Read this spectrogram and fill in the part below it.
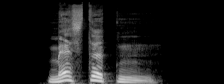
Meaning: inflection of mästen: 1. first/third-person plural preterite 2. first/third-person plural subjunctive II
- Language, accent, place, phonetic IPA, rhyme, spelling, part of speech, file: German, Germany, Berlin, [ˈmɛstətn̩], -ɛstətn̩, mästeten, verb, De-mästeten.ogg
